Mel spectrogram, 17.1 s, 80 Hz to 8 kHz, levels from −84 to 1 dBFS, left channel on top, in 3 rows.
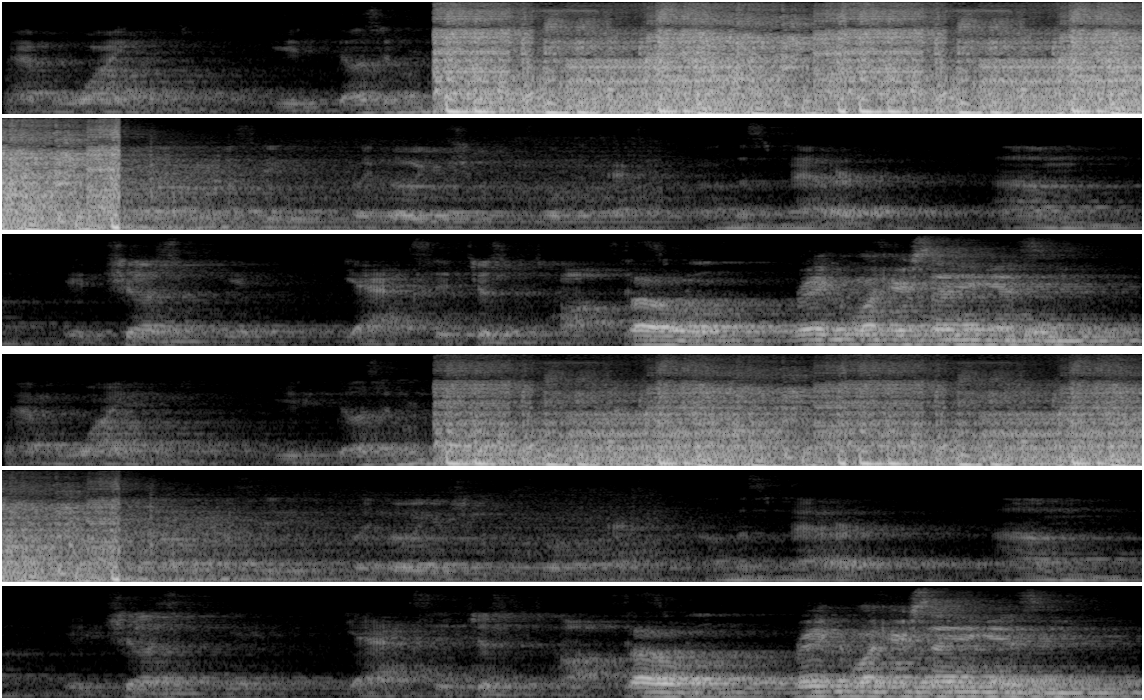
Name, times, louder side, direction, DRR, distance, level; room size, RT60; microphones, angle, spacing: voice 1, 0.0-0.8 1.3-3.1 5.6-8.1 8.4-8.8 9.2-10.0 10.6-11.1 11.7-12.7 13.1-14.4 14.8-15.0 15.4-15.6, left 1 dB, 10° left, 0 dB, 4.8 m, -42 dB
voice 2, 2.0-2.4 14.5-14.9 15.4-16.7, equal, 45° right, 0 dB, 5.2 m, -28 dB
sound 1, 2.1-6.3, left 5 dB, 45° left, 0.4 m, -21 dB
sound 2, 2.8-9.0, left 1 dB, 20° right, 3.9 m, -44 dB
25.5 x 15.5 x 8.2 m, 2.7 s
head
